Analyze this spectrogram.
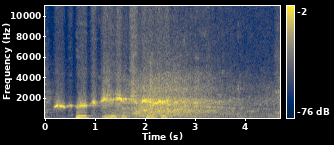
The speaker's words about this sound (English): and then you learn to whistle. You were six years old. And you'd been trying for months. And finally, you got a sound out. and your eyes nearly fell out of your head. I can whistle. And it had a bit of voice in it when it went.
